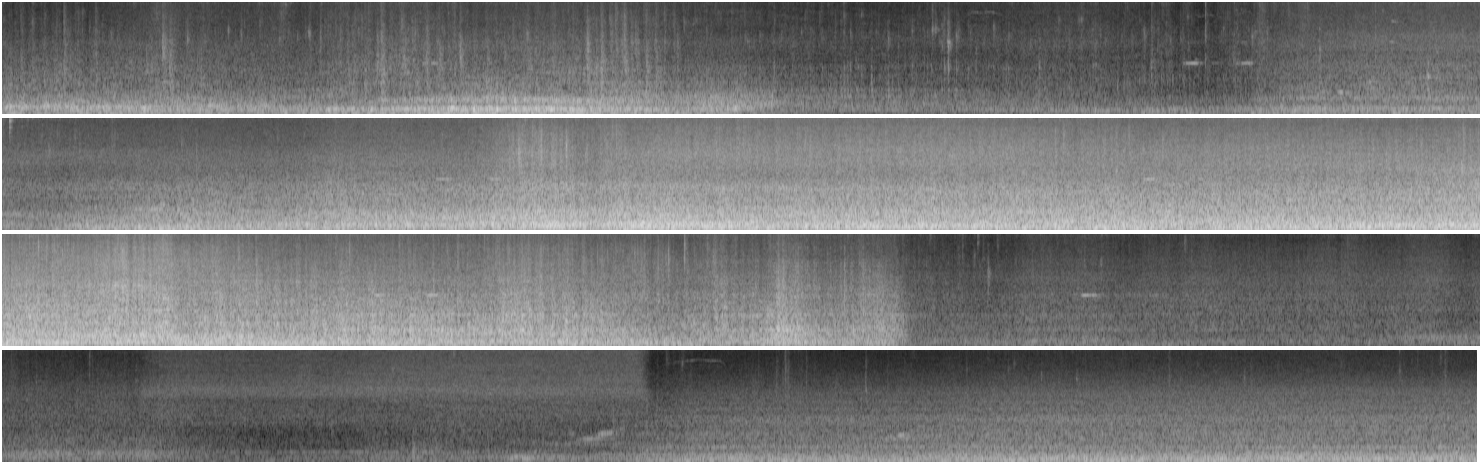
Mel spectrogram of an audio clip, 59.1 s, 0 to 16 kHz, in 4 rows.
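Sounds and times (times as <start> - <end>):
water spraying on car: 0.0 - 52.9.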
